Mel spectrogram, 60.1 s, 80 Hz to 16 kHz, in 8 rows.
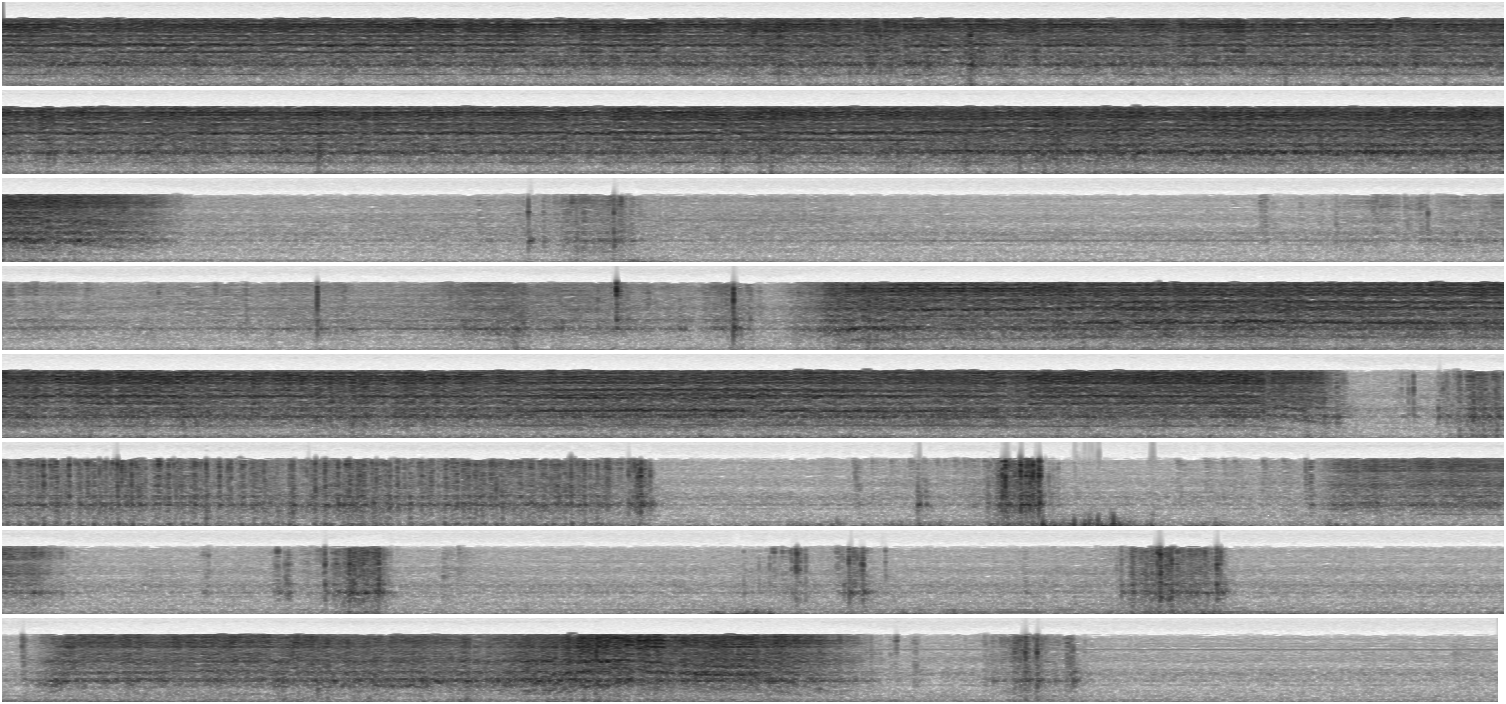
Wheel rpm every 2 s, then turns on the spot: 160, 160, 160, 160, 160, 160, 160, 100, 0, 0, 10, 20, 30, 120, 160, 160, 160, 160, 60, 30, 20, 10, 30, 0, 0, 10, 60, 130, 40, 0.
36-42 56-58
